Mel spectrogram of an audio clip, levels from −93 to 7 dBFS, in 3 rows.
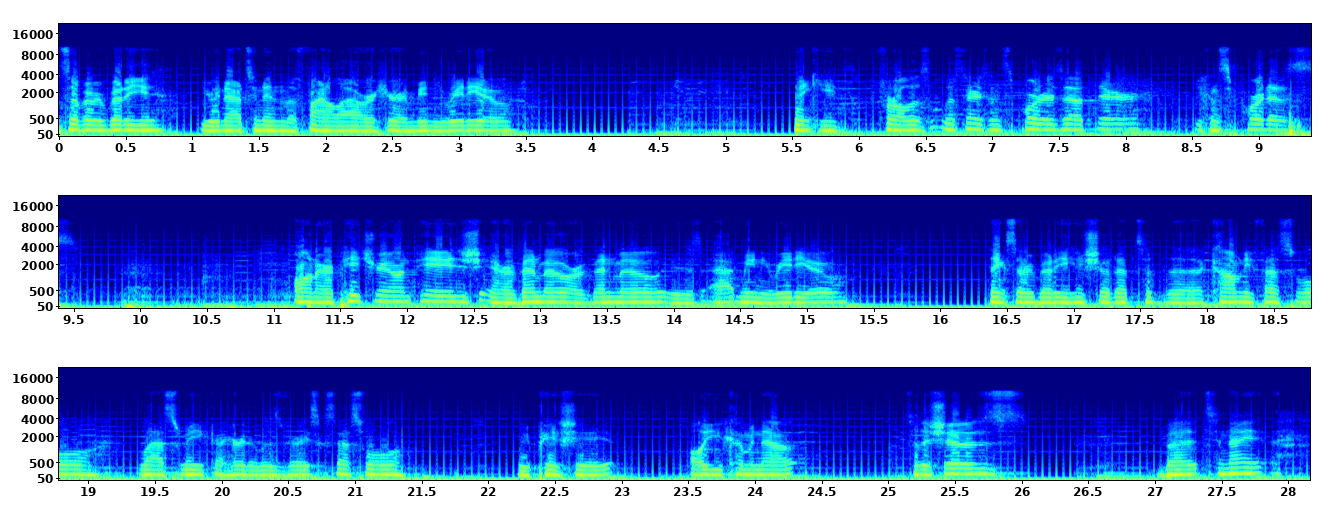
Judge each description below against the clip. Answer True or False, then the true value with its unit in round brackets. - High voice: False (135 Hz)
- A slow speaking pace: False (150 wpm)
